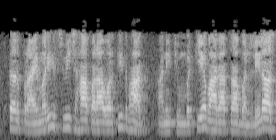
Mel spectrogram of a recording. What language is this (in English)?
Marathi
